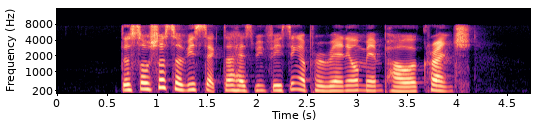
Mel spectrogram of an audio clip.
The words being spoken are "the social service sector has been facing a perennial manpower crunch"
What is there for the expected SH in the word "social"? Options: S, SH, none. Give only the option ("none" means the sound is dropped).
SH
